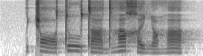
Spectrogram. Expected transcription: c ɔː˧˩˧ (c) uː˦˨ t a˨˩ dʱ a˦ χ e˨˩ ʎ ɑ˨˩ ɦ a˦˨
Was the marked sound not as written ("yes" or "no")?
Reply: yes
